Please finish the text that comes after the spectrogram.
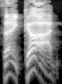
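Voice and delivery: a hint of an old-time inventor giving thanks; lightly voiced Edison in relief; Edison accent. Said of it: "that's my Edison accent".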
